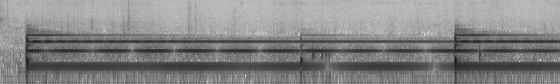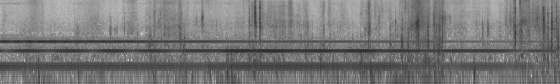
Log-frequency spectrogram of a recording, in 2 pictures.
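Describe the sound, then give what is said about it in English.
A meditation bell is struck twice to end a meditation talk. Each strike gives a clear, pure ringing tone that sustains and slowly fades, and the second strike rings on for many seconds, followed by faint rustles near the end. “Let us have the bell ring as the ending.”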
